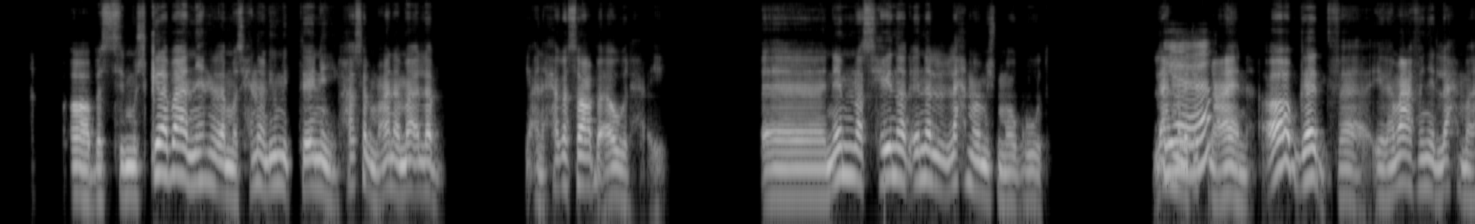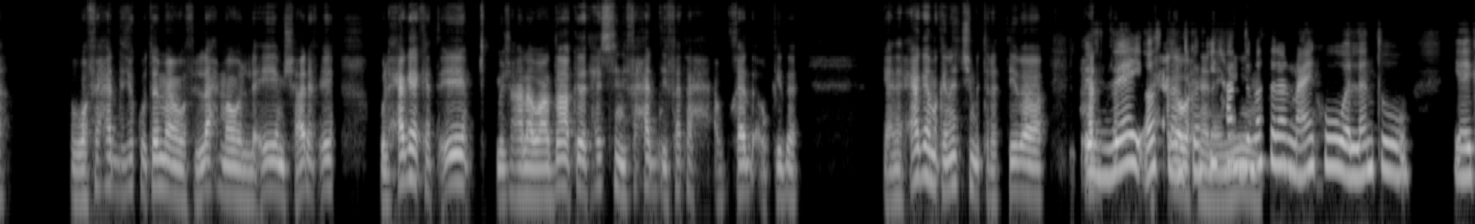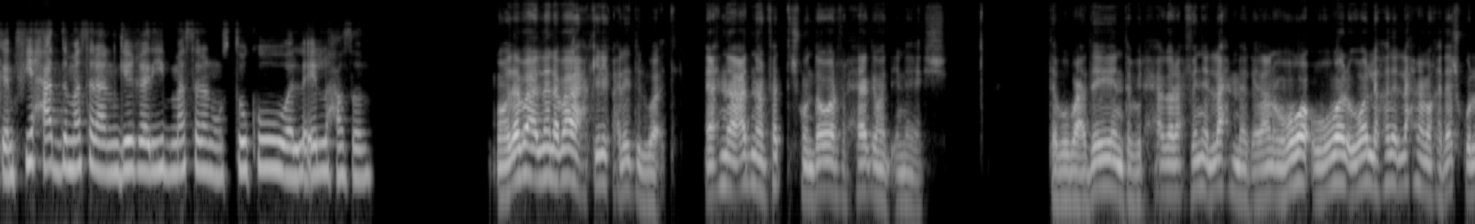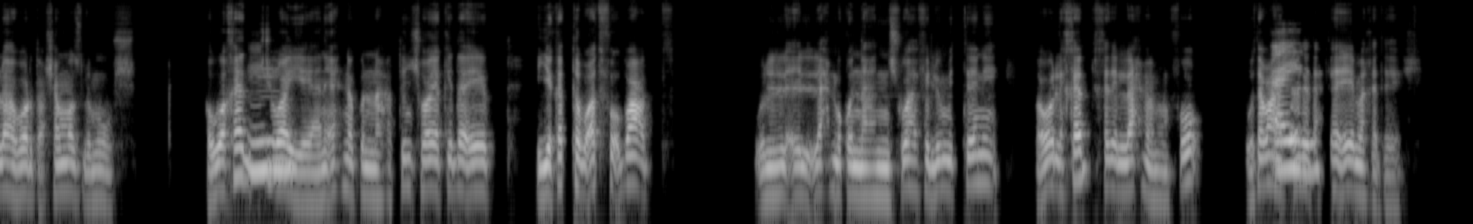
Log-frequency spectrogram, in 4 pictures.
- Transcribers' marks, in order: tapping; other background noise; tsk; tsk
- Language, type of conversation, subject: Arabic, podcast, إزاي بتجهّز لطلعة تخييم؟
